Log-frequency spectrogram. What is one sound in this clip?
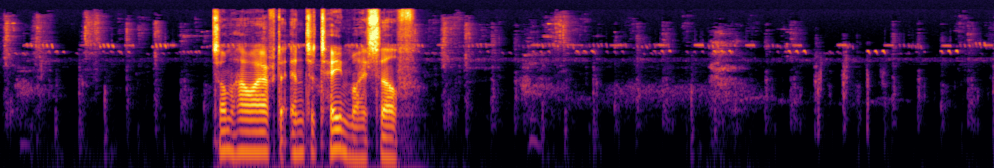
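Footsteps run quickly through dry grass.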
